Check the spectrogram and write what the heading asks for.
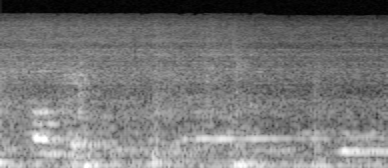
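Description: Soft footsteps, two low thumps about a second apart, with faint snatches of voice.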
